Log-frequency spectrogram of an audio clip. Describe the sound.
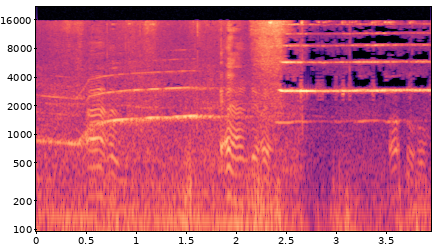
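A police car siren wails in rising sweeps of pitch, then shifts to a higher, steady piercing tone before dropping out near the end.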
